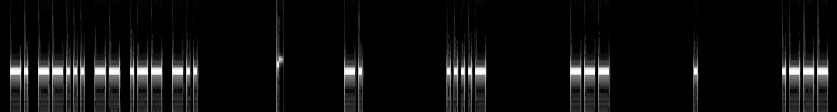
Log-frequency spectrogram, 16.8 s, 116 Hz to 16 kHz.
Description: Morse code, heard as a keyed tone, about 17 wpm, spaced as for 7 wpm, 700 Hz. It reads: N7MWD N4OEJ
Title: USA Call Signs - 8x Character Spacing - 17wpm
